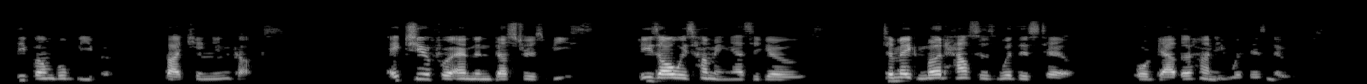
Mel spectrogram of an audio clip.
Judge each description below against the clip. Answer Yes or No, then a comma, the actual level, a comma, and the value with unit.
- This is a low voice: No, medium, 145 Hz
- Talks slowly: Yes, slow, 125 wpm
